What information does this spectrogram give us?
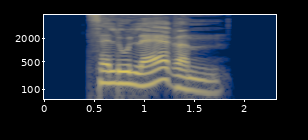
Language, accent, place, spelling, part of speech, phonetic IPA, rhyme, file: German, Germany, Berlin, zellulärem, adjective, [t͡sɛluˈlɛːʁəm], -ɛːʁəm, De-zellulärem.ogg
- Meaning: strong dative masculine/neuter singular of zellulär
